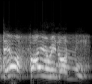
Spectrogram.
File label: radio taking fire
